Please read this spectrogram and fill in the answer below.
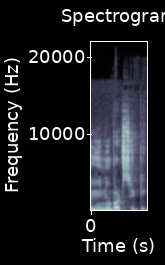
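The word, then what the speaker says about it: university: तो यहाँ पे जो यूनिवर्सिटी की जो साउंड है, जो प्रोनाउंसिएशन है, ये स्टार्ट हो रही है कॉन्सोनेंट साउंड से।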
